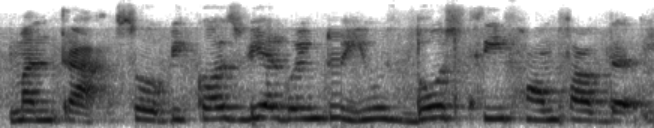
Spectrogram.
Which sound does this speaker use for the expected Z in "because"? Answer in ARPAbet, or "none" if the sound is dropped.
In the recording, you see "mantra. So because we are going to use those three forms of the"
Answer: Z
